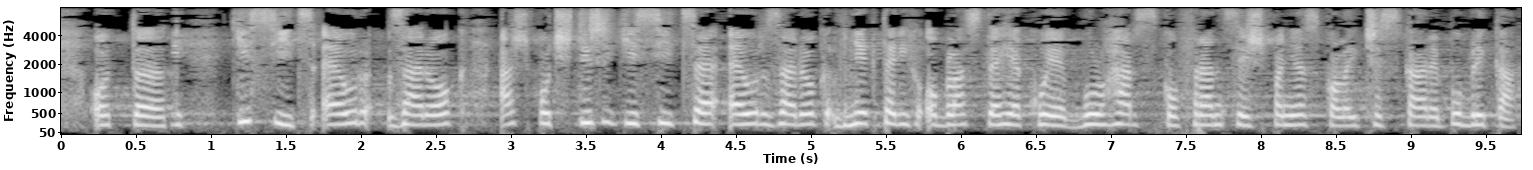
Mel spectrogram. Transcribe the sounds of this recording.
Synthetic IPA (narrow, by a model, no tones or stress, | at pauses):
ʔo̞t̪cɪsiːt͡sʔɛwɾzaɾo̞kʔaʃpo̞t͡ʃt̪ɪr̝ɪcɪsiːt͡sɛʔɛwɾzaɾokvɲɛkt̪ɛɾiːxʔo̞blast̪ɛxjako̞jɛbulɦaɾsko̞fɾant͡sɪjɛʃpaɲɛlskoalaɪt͡ʃɛskaːɾɛpublɪka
